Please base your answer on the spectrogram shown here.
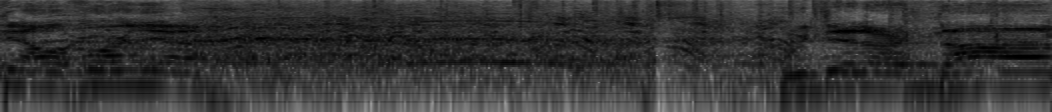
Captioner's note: audience laughing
